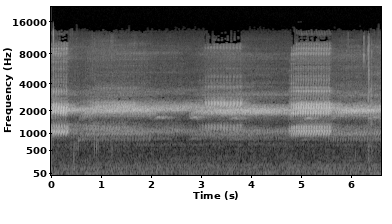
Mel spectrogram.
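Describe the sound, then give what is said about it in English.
A steady chorus of frogs or toads croaking and trilling outdoors in a backyard at dusk, out in full force at the start of their mating season, with a few louder bursts of calling swelling above the constant background drone. No one speaks. “I came home from my evening's activities, and it was becoming dusk, and I got out of my car and I believe they're frogs or toads or something.”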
